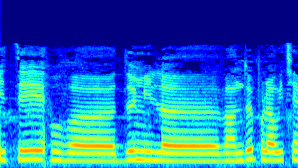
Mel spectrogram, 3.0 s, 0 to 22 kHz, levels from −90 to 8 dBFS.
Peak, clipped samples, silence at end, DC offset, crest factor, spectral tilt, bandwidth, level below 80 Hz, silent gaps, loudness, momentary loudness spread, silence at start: -10 dBFS; under 0.1%; 0 s; under 0.1%; 12 dB; -6.5 dB/octave; 7.8 kHz; -62 dBFS; none; -22 LUFS; 5 LU; 0 s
